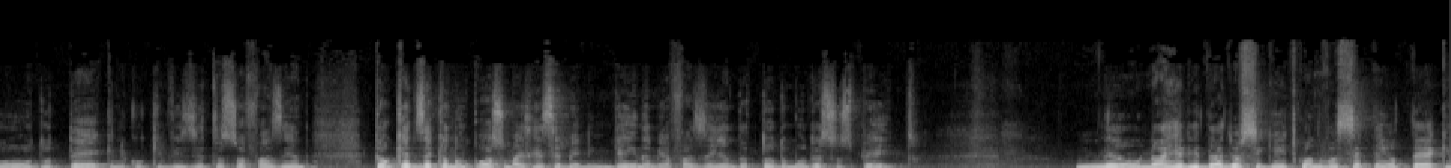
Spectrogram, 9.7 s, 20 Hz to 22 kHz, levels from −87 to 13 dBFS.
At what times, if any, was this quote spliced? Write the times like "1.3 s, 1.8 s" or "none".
none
